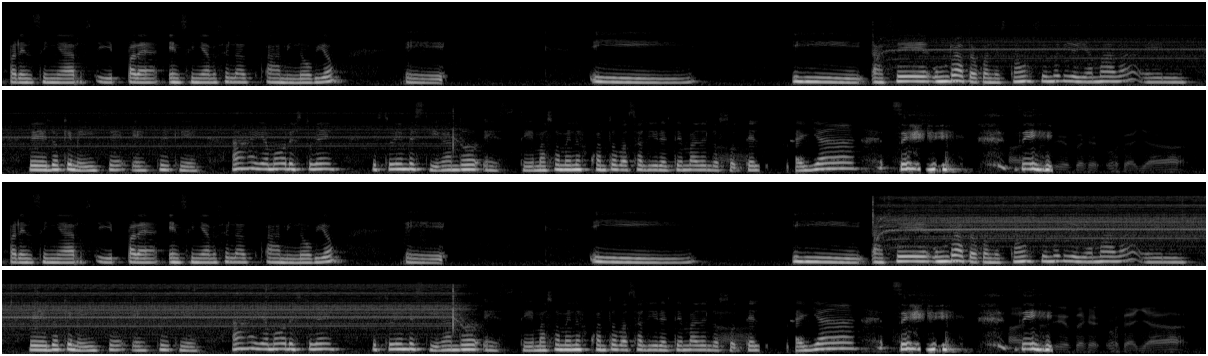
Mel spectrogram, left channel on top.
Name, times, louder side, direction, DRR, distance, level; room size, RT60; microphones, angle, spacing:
voice 1, 0.0-3.4 4.0-4.4 5.9-7.0 7.9-11.9 12.3-15.4 15.7-19.6 20.0-22.5, equal, ahead, 0.3 m, -28 dB
voice 2, 4.0-4.4 19.2-19.6 20.7-21.1 22.1-23.9, right 2 dB, 45° right, 4.2 m, -55 dB
sound 1, 8.7-16.9, right 10 dB, 90° right, 1.1 m, -45 dB
head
